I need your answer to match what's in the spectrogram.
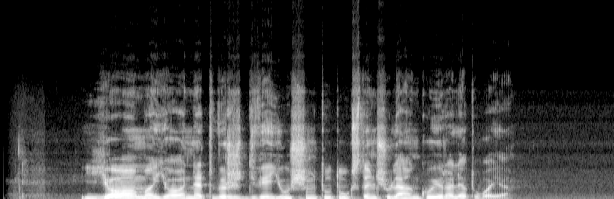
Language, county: Lithuanian, Klaipėda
